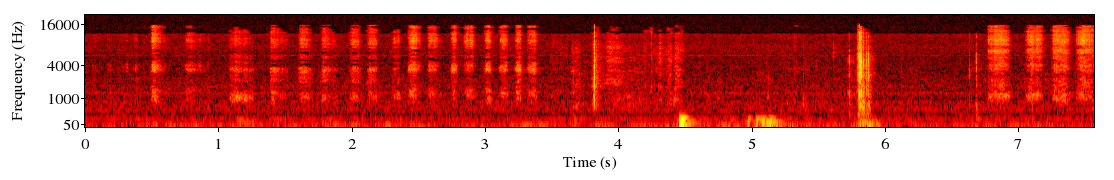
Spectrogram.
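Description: A wooden coloured pencil tip scratches and rubs across the paper page of an open paperback colouring book with butterfly outlines, resting on a wooden table, while the other hand holds the page flat. Quiet, steady scratchy colouring strokes run throughout, with a few soft low thumps and a couple of brief bright clicks midway.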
